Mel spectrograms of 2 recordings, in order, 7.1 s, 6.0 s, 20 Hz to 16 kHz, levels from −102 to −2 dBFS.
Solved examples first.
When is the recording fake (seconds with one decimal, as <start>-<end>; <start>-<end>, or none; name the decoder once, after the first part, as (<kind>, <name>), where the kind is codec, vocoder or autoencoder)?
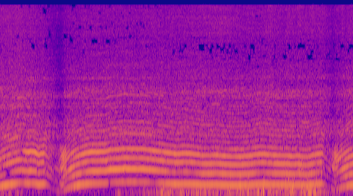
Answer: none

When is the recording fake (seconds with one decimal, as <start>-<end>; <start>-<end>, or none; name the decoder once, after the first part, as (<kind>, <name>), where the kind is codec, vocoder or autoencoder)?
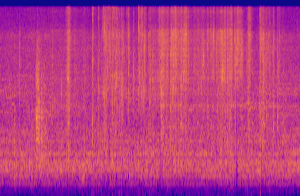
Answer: 1.0-1.7 (autoencoder, DAC-VAE); 3.0-4.9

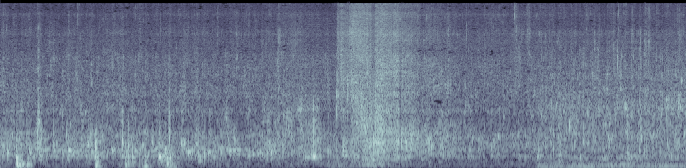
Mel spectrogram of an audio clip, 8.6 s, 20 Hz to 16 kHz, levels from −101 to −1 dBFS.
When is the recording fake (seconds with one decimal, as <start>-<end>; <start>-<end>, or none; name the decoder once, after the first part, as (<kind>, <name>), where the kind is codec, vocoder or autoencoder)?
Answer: 3.6-5.2 (codec, SNAC)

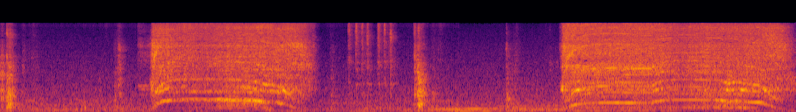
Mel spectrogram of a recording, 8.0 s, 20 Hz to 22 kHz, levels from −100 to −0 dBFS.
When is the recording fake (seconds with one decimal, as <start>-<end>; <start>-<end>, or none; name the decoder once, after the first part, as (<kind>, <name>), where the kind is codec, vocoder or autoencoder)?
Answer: 0.0-4.6 (vocoder, Vocos)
